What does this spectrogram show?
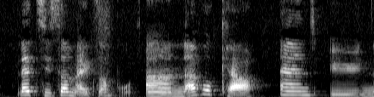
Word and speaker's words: avocat: Un avocat and une avocate, a lawyer. Un étudiant and une étudiante, a student. As you can hear, when the masculine ends in a consonant, that consonant is silent.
